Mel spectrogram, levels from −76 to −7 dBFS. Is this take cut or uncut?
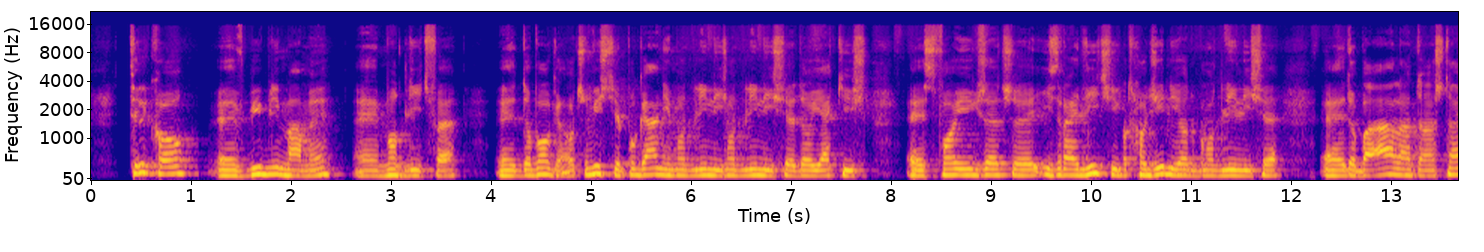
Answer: cut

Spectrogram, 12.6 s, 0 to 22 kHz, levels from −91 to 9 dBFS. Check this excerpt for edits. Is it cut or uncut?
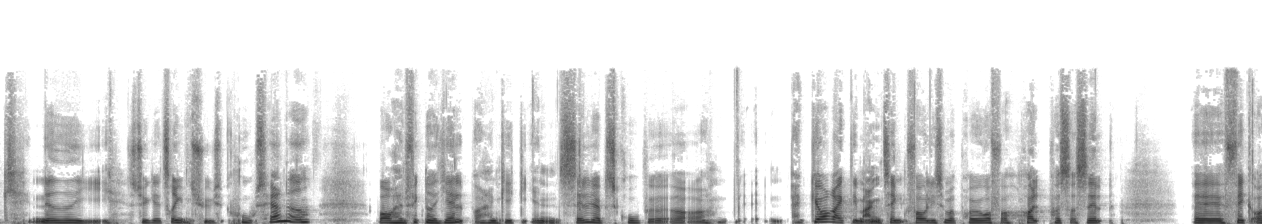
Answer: uncut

